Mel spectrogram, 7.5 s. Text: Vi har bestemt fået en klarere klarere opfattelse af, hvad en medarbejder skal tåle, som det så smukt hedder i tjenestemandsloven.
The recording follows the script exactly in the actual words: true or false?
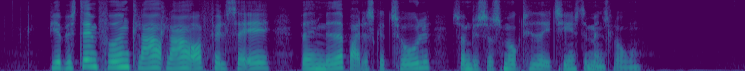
true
